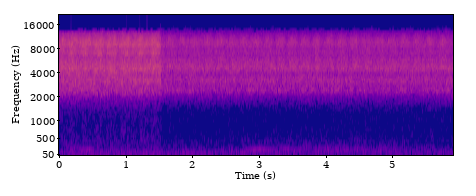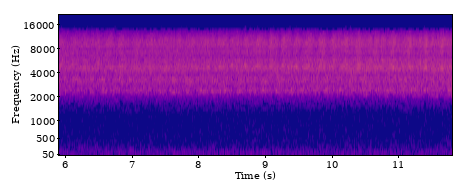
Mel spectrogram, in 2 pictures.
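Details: Oily cicadas and bear cicadas (abura zemi, kuma zemi) swarming a tree in Toyohashi City, Japan: an intense, rasping hiss that drops slightly in loudness after about one and a half seconds, then continues as a rapid pulsing buzz.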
